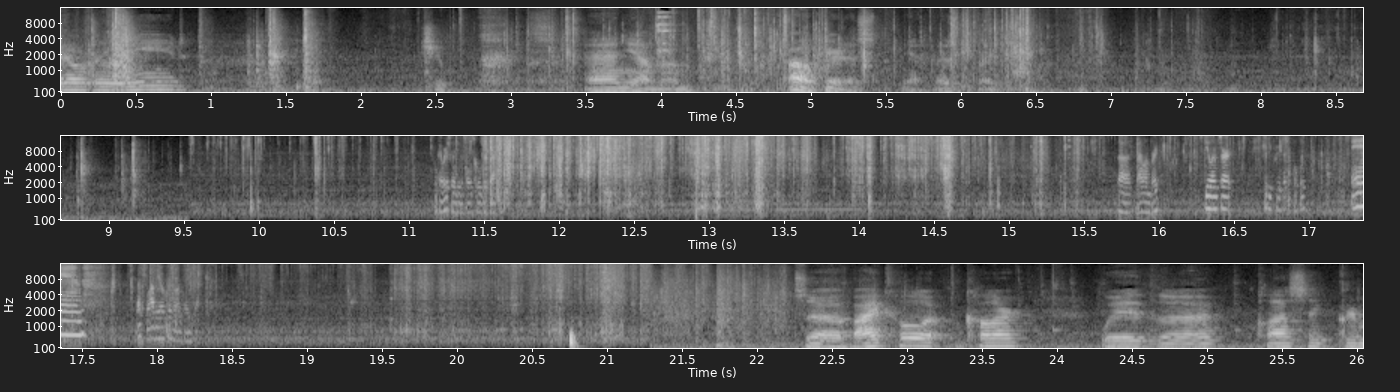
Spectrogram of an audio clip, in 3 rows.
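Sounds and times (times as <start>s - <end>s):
plastic packaging crinkling and tearing: 2.9s - 22.4s
plastic rubbing squeaks: 9.9s - 21.3s.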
